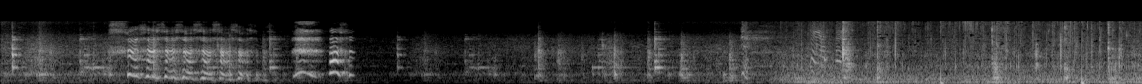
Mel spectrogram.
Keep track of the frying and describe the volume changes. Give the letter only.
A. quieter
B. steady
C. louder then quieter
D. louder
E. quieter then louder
E.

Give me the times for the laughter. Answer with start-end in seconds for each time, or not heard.
1.1-3.5, 7.4-8.6.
